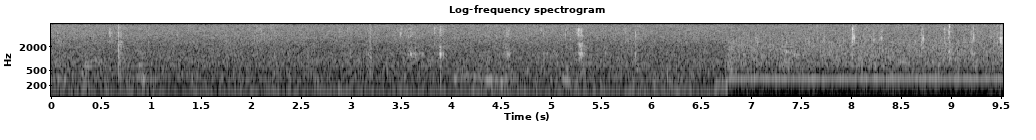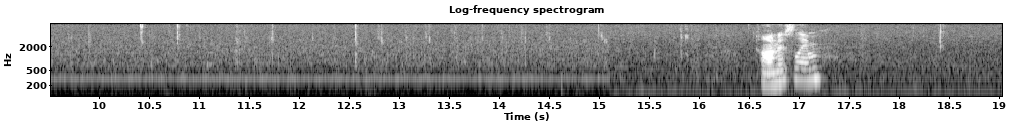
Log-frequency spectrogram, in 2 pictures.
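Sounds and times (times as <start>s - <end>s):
low steady hum: 0.0s - 19.0s
chewing with mouth clicks: 3.2s - 5.4s, 6.8s - 15.2s, 15.8s - 16.0s.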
